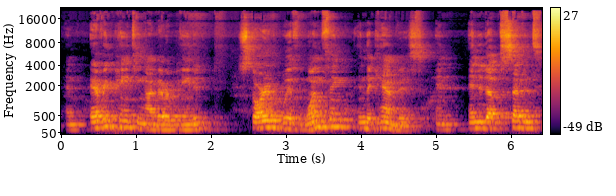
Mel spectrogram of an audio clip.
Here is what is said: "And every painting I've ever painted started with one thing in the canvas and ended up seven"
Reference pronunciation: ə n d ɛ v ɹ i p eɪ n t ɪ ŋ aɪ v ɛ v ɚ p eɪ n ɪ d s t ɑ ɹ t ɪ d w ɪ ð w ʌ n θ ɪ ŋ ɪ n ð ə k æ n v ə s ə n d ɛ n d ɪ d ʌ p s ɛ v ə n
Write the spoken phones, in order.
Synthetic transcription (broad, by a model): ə n ɛ v ɹ i p eɪ n t ɪ ŋ aɪ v ɛ v ɚ p eɪ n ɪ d s t ɑ ɹ t ɪ d w ɪ ð w ʌ n θ ɪ ŋ ɪ n ð ə k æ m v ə s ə n ɛ n d ɪ d ʌ p s ɛ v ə n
